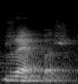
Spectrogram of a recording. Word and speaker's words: wrapper: Last WRAPPER, रैपर। यहाँ पर हमारे पास W का लेटर साइलेंट है।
